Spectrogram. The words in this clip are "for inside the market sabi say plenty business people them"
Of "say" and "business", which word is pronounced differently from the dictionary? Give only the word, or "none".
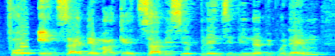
business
